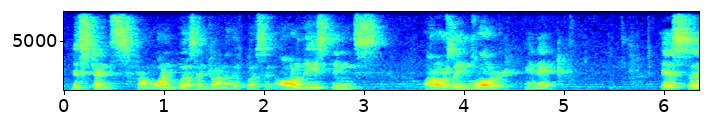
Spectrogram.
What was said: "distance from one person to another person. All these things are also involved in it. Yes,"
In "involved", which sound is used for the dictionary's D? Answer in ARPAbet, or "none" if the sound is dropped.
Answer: D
